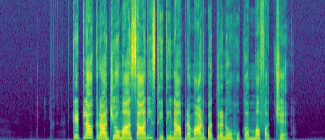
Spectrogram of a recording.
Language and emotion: Gujarati, neutral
